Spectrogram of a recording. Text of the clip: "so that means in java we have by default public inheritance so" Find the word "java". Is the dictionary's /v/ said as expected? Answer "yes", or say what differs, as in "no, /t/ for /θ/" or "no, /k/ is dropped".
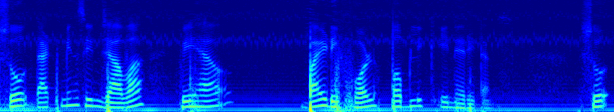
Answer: yes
